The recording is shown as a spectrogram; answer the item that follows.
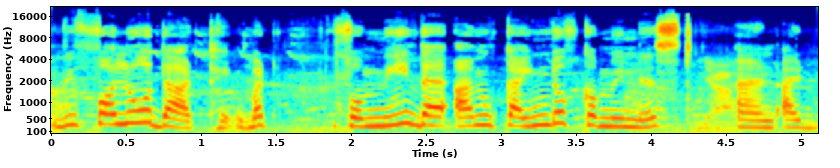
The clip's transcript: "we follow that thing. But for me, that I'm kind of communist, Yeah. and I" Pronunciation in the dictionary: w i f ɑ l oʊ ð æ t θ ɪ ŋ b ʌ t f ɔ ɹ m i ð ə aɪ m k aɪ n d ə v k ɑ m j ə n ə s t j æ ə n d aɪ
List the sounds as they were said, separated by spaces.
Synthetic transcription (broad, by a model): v i f ɑ l oʊ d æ t t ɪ ŋ b ʌ t f ɔ ɹ m i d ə aɪ m k aɪ n d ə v k ɑ m j ə n ə s t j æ ə n d aɪ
